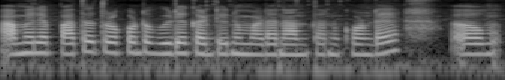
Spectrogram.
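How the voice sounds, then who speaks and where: A woman speaking rural Kanakapura Kannada, chatting at home in a casual couple vlog and teasing her partner with playful scolding. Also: mid-range voice. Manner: rapid, animated, playful scolding. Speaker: vlogger.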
